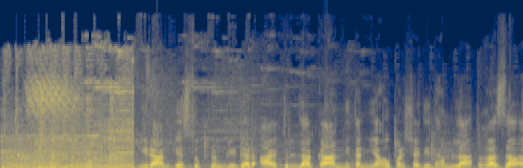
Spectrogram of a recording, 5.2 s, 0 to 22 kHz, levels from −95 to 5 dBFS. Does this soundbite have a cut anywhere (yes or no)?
yes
